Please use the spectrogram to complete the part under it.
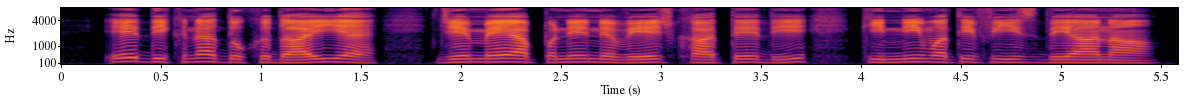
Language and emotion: Dogri, sad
